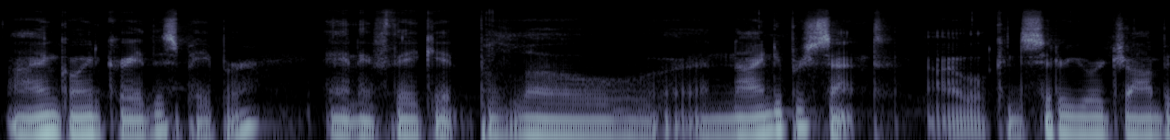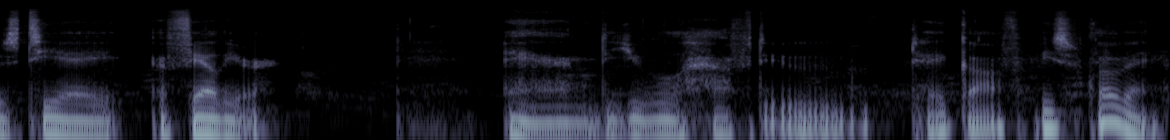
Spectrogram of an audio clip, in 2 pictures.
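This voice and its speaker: A man playing a blunt, intimate professor in an ASMR audio roleplay, speaking in a halting, confiding way with a teasing, domineering edge. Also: exaggerated voice. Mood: taunting, playful. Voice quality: low, gravelly, soft and dark. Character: adult male professor, intimate, callous, earnest, teasingly domineering.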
